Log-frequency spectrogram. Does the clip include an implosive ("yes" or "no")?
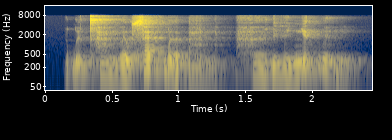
yes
